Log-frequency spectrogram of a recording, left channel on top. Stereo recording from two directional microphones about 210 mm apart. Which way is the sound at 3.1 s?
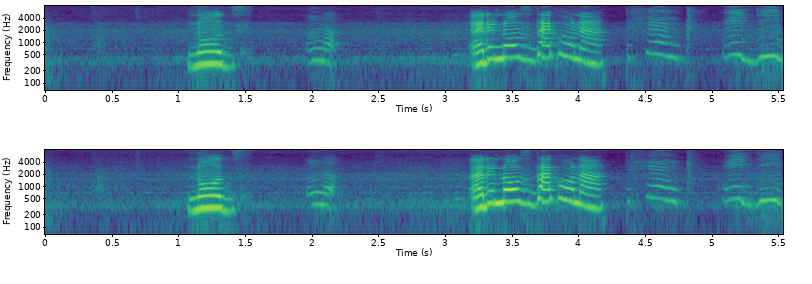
20° right (ahead or behind).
